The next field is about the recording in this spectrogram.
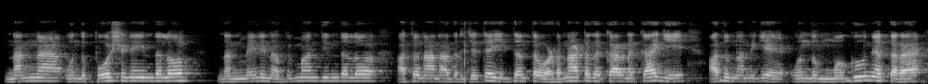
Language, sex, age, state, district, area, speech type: Kannada, male, 60+, Karnataka, Chitradurga, rural, spontaneous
